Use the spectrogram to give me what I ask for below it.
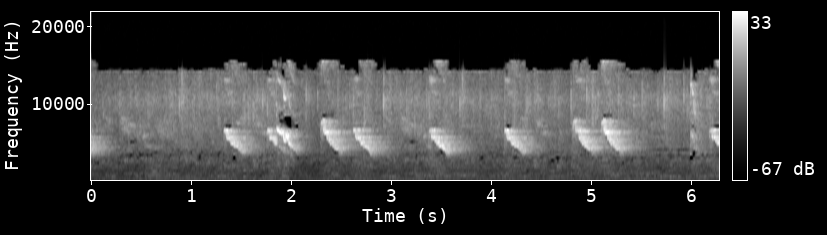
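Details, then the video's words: Female Oriental white-eye calling to bring males into song: a steady series of high, falling chirps, about eight in five seconds, each sharp and brief. "suara PLECI BETINA penggacor PLECI JANTAN"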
